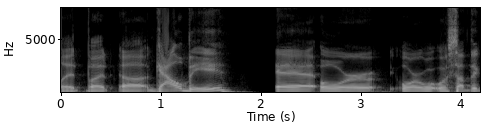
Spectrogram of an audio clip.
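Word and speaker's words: 갈비: Kalbi, it's more like Kalbi.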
